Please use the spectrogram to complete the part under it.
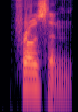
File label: "frozen", American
